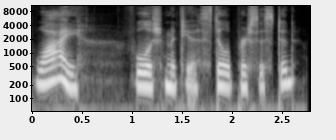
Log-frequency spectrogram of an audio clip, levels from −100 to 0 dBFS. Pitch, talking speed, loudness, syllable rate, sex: 200 Hz, 110 wpm, -18 LUFS, 4.1 syllables/s, female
